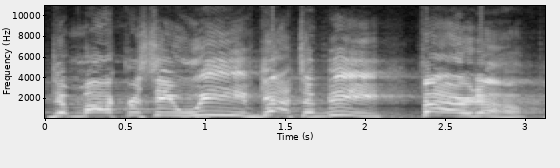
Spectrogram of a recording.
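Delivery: high, ringing political speech with stretched key phrases; full-force rally oratory. Real, not acted. Speaker rallying progressives against those in power, impassioned full-force oratory. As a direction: preach it to the hall, punching the refrain.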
